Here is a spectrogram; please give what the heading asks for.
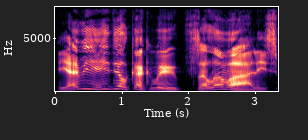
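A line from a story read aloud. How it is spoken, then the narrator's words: Giggling, gloating. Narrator (Russian): повторил я, хихикая и наслаждаясь ее смущением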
